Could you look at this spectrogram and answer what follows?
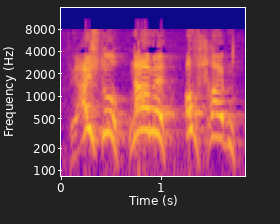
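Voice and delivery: bellowing high and loud like a bossy foreman; retold bellow. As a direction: bark the orders down at the recruit. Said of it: "brüllt mich an". (laut brüllender Vormann)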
